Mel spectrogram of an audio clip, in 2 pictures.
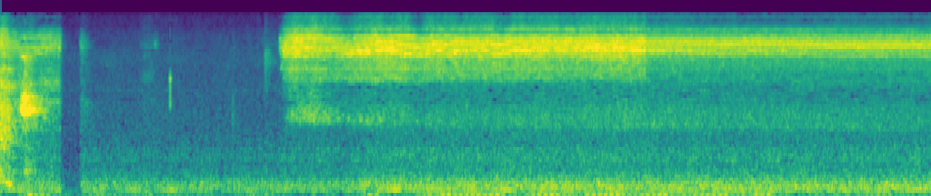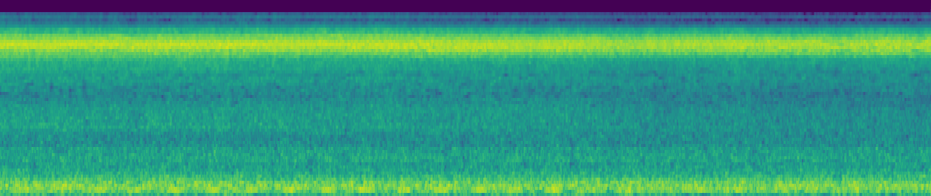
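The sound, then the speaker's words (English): After a slow, controlled breath in through the nose, a long steady hissing "sss" is made on the exhaled breath, a human voice imitating a hiss, continuing slowly and evenly for many seconds until the breath is gone, after a brief pause at the start. “And breathing all the way in, and then all we're doing is making that S sound slowly and steadily until the breath gone.”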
